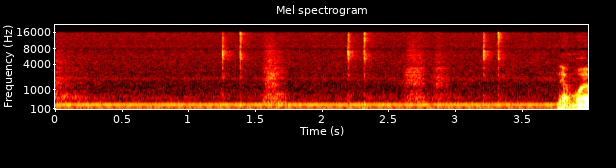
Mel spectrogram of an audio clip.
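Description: A few faint, separate computer-mouse clicks over a steady low hum, as partitions are selected and deleted in an installer.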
